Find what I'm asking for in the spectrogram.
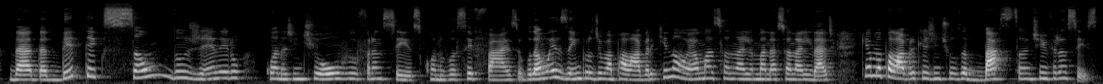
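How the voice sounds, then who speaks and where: Woman teaching French, slightly high voice. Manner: slow, carefully repeated French examples between casual Portuguese explanations. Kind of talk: online language lesson.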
